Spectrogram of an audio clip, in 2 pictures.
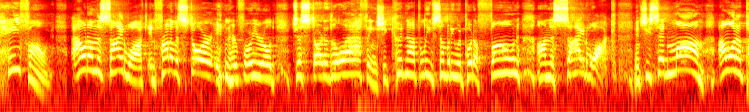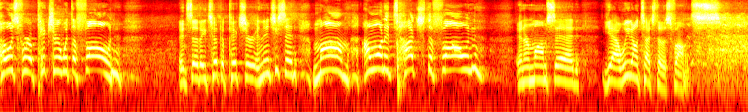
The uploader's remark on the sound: Recorded live at CrossWinds Church on Jan 7th, 2024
